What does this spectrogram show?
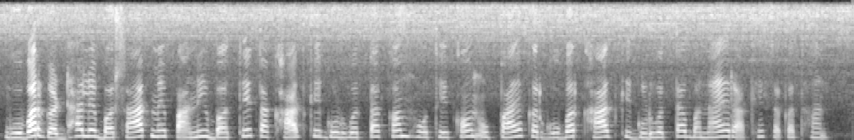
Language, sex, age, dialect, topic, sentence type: Chhattisgarhi, female, 18-24, Northern/Bhandar, agriculture, question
